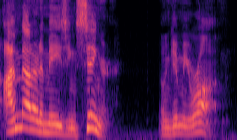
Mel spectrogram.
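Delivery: normal talking voice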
